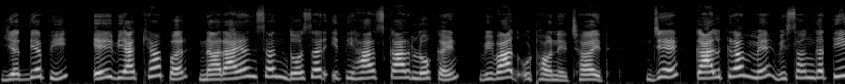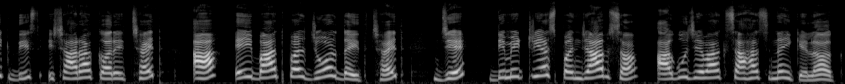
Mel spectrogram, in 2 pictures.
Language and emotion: Maithili, neutral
